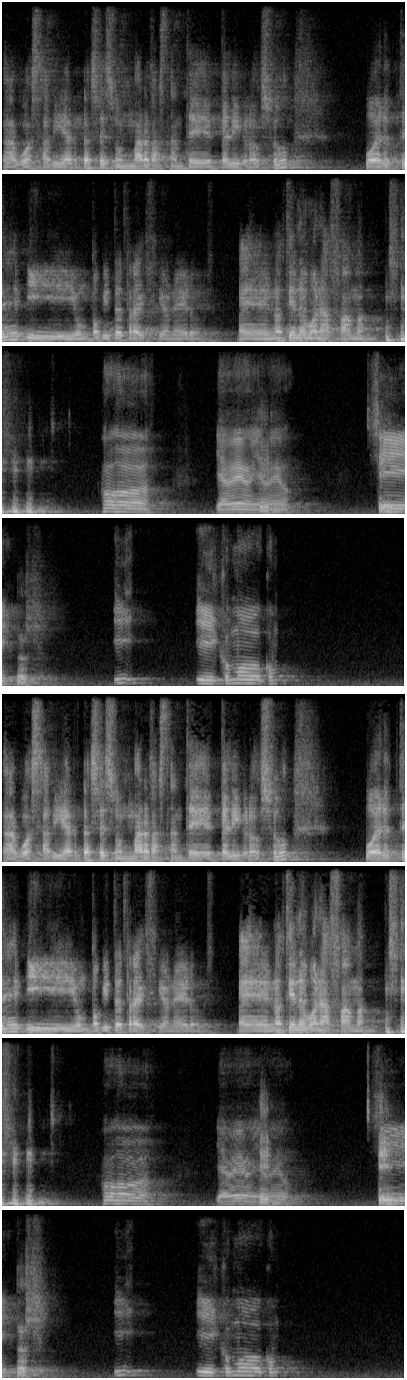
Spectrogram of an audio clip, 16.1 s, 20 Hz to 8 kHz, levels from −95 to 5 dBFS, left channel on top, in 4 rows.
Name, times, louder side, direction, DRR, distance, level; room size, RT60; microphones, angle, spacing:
voice 1, 0.0-3.2 3.6-6.1 6.4-8.4 10.6-10.8 11.8-12.0 12.2-12.5, right 3 dB, 50° right, 8 dB, 1.4 m, -26 dB
voice 2, 9.0-9.6 10.2-10.9 11.7-12.2 13.2-13.4 14.0-14.8, left 2 dB, 55° left, 11 dB, 1.3 m, -29 dB
24.5 x 19.5 x 7.0 m, 0.77 s
head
